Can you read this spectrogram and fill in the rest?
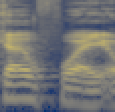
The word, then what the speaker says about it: Goldthwait: And they answer the phone to what I believe to be Bobcat Goat. I can't say his name. Bobcat Goldthwait, or whatever his name is, from Police Academy 2.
